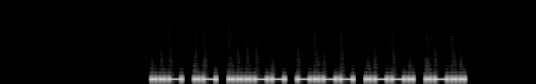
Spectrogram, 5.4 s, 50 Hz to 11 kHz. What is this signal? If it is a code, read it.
Morse code, heard as a keyed tone, about 27 wpm, 700 Hz. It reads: UA3YPL
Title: DXCC-100 Call Signs - 6 Characters - 28wpm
